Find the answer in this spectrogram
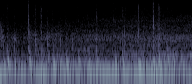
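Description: Computer keyboard being typed on: a few scattered key clicks over a steady low hum.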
